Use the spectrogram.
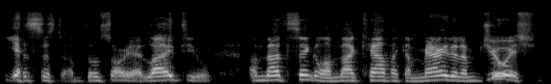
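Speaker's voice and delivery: high-pitched, hammed-up weepy apology; mock tearful confession. Cab driver confesses his lie to the nun, mock tearful. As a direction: confess as if crying your eyes out. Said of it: "starts crying his eyes out".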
